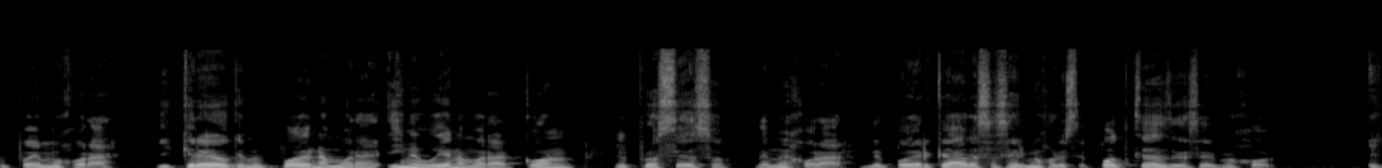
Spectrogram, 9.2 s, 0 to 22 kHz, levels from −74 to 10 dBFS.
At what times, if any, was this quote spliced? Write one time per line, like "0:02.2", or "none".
0:03.9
